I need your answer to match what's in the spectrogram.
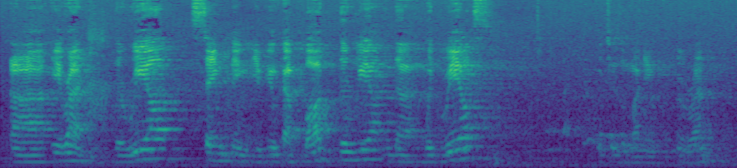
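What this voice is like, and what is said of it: Non-native English accent. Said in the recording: “probably is my accent that sounds kind of funny”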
